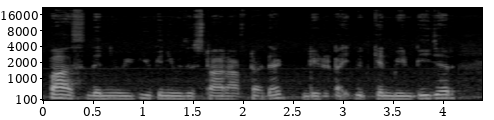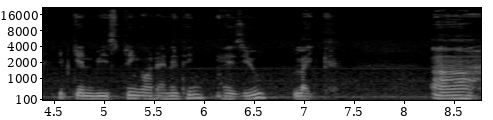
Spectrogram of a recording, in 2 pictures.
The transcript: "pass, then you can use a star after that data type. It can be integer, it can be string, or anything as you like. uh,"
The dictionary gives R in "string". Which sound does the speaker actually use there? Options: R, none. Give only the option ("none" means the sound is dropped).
R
